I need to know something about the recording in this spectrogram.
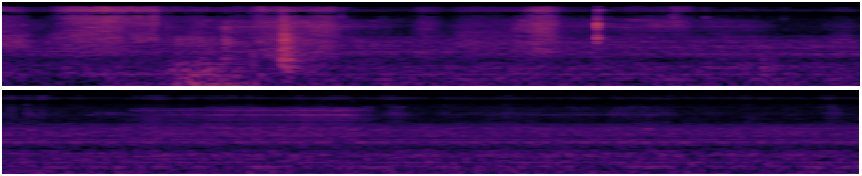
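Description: Faint rubbing handling noise with a few soft clicks in the first three seconds, then only a low steady hum.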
